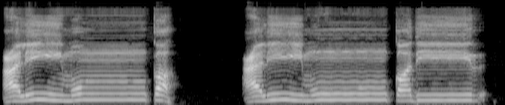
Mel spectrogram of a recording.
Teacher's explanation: So the noon, the Alimun here, where there is the tanween, the dhammatain, then this noon here will go on to the articulation point of qaf. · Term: tafkhim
